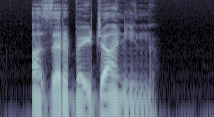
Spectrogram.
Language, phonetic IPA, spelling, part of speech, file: Polish, [ˌazɛrbɛjˈd͡ʒãɲĩn], Azerbejdżanin, noun, Pl-Azerbejdżanin.ogg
